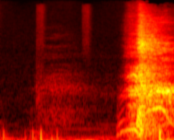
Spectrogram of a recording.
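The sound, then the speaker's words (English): A single loud sneeze bursts out after a brief quiet inhale, sharp and breathy with no talking around it. “Bless you, my love.”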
